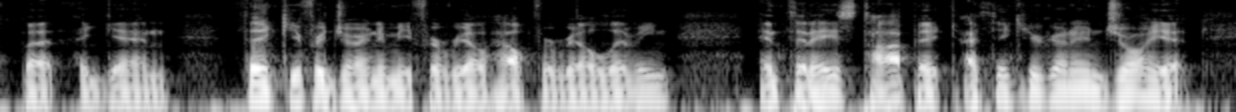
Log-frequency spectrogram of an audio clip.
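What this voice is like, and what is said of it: Hoarse, raspy voice. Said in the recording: “I have a little bit of laryngitis. I know I sound like a chain smoker”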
